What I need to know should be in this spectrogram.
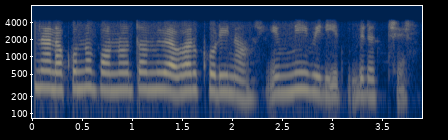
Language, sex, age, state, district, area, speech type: Bengali, female, 30-45, West Bengal, South 24 Parganas, rural, conversation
